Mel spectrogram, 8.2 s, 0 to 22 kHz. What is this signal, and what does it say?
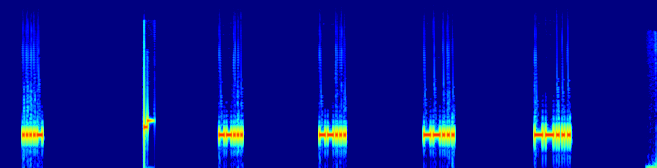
Morse code, heard as a keyed tone, about 48 wpm, spaced as for 9 wpm, 700 Hz. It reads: 4 7777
